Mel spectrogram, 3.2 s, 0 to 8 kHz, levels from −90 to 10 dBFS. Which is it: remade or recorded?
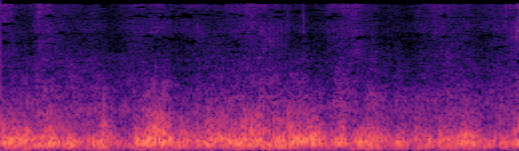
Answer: recorded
